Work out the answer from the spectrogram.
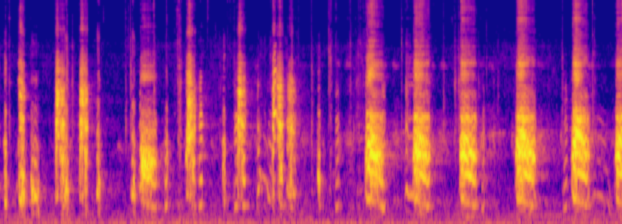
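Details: Chukar partridge sounding a series of abrupt, hoarse chuk notes at roughly two per second, with the later notes louder and more evenly spaced.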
